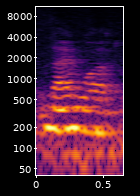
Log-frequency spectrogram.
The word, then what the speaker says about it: Niwot: And also there's a small town by the name of Niwot, which is a mispronunciation of Nawat, which is left hand in Arapaho.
